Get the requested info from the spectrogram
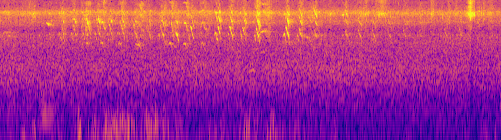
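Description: A bird calling a rapid series of short, high, falling notes for several seconds, faint, with low rumbling on the microphone during the first few seconds.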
